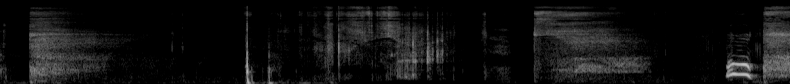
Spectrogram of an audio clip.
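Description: Paper rustling and crinkling as comic book pages are handled, with two sudden hissing bursts that fade out over about a second each and a sharp click in between; a short vocal sound near the end.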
